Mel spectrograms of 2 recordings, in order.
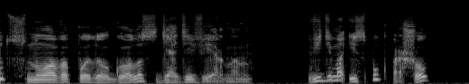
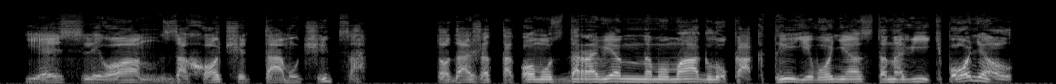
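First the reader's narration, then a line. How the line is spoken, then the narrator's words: Growled. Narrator (Russian): прорычал Хагрид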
